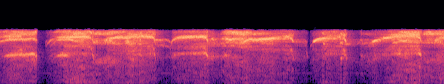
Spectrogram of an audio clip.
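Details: Peregrine falcon young fed breakfast at Moszna near Pruszków, Poland; insistent harsh begging screeches, several rising at their ends, in repeated bursts of one to two seconds.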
